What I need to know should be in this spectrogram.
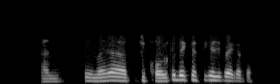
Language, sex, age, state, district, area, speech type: Punjabi, male, 18-30, Punjab, Shaheed Bhagat Singh Nagar, rural, conversation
